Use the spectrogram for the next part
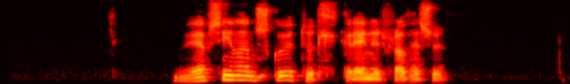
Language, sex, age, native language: Icelandic, male, 50-59, Icelandic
